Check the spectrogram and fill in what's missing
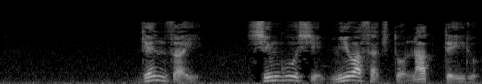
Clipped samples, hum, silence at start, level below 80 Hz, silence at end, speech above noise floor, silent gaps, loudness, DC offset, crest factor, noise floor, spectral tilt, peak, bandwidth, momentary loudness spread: under 0.1%; none; 0 s; -54 dBFS; 0 s; 23 dB; none; -30 LUFS; under 0.1%; 22 dB; -53 dBFS; -3 dB/octave; -10 dBFS; 8 kHz; 8 LU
